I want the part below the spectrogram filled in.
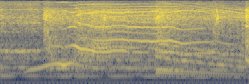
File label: whoaaa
